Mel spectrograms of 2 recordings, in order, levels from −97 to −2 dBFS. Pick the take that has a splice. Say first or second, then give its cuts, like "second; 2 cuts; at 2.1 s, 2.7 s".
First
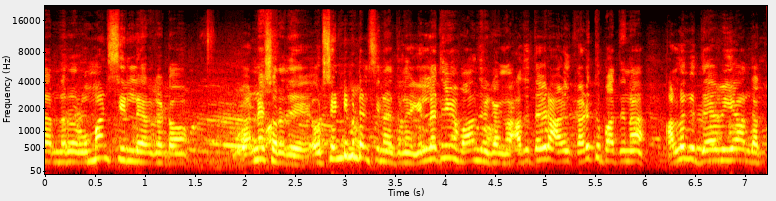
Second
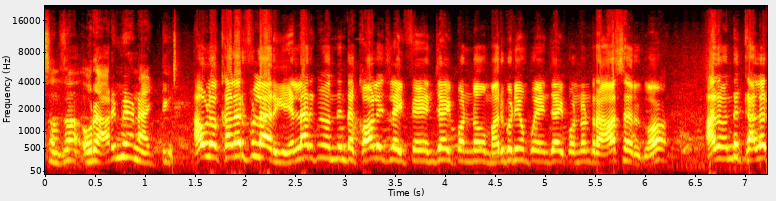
second; 1 cut; at 1.2 s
